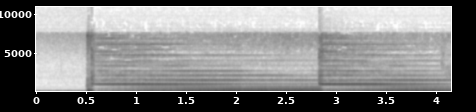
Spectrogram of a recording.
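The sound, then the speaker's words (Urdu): Bells ring in the United States for the 15th anniversary of the September 11 attacks: two loud strikes, each leaving a long, bright, sustained ringing tone that hangs on without fading much. “یہ امید کی گھنٹیاں ہیں جو امریکہ میں آج 11 ستمبر کو ہونے والے حملوں کی 15ویں برسی کے موقع پر بجائی جا رہی ہیں۔”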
